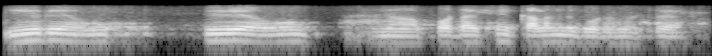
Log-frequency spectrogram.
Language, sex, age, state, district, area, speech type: Tamil, male, 18-30, Tamil Nadu, Perambalur, urban, conversation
